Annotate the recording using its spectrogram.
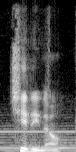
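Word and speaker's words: Cirno: lot of people say cheer no as well but it's like cheated now right cheating like chili chirino we uh english tends to use two syllables for her but it's three syllables although i cannot i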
